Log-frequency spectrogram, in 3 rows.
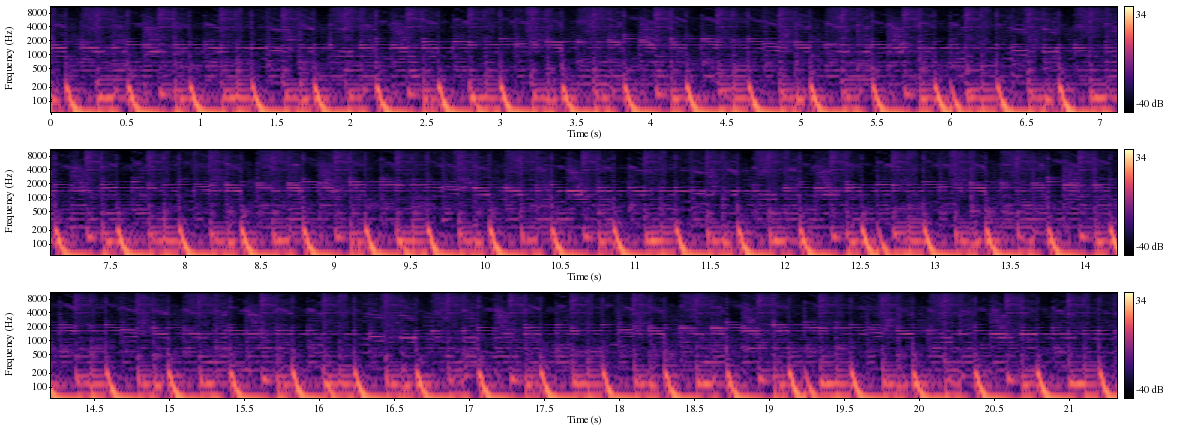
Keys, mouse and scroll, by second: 0.9 middle click, 1.9 click, 2.6 middle click, 3.5 f, 3.7-5.5 drag, 5.9 shift+f, 7.2-8.3 drag, 8.3 middle click, 9.2-10.2 drag, 9.5 right click, 9.9 middle click, 10.2 f, 10.4-12.1 drag, 12.1 middle click, 12.3 middle click, 12.9-13.9 drag, 12.9-13.9 right drag, 13.9 middle click, 14.8 middle click, 15.3 f, 16.0-17.2 drag, 17.2 shift+f, 17.7 click, 19.8-20.9 drag, 19.8 middle click, 20.9-21.3 middle drag.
